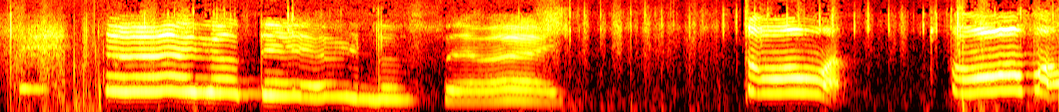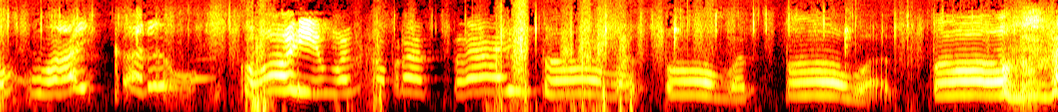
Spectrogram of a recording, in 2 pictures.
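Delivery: agudo e empolgado, torcendo; torcida empolgada. Real, not acted. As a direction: torcer pela perseguição aos gritos. Torcendo numa perseguição. (torcida empolgada)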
